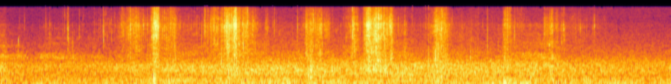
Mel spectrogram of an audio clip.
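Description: Footsteps on a forest floor of dry leaves, twigs and downed wood: a handful of irregular, soft rustling steps about a second apart, loudest around the middle.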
